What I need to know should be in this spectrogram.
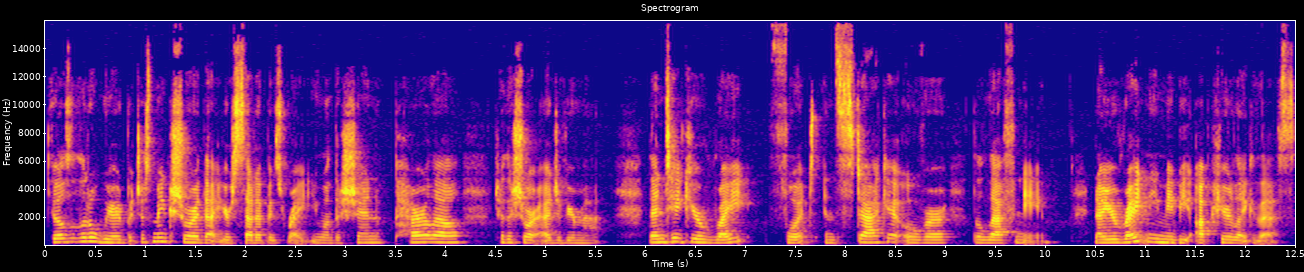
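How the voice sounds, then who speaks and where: Female yoga instructor, mid-pitched voice, soothing and encouraging delivery for guided movement and breathing. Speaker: yoga teacher.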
